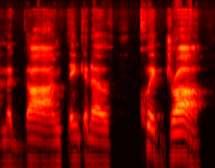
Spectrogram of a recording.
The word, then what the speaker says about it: McGau: um and I think I just mispronounced your last name as McGraw not McGaw I'm thinking of Quick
